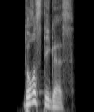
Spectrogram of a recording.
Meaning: strong/mixed nominative/accusative neuter singular of durstig
- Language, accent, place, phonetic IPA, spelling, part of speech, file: German, Germany, Berlin, [ˈdʊʁstɪɡəs], durstiges, adjective, De-durstiges.ogg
